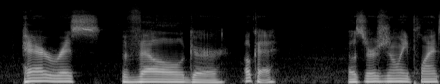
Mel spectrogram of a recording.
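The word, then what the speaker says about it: Hræsvelgr: Okay, so it's pronounced Hrisvelgur.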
